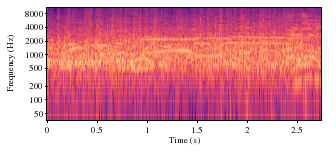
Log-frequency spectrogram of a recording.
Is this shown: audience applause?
yes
